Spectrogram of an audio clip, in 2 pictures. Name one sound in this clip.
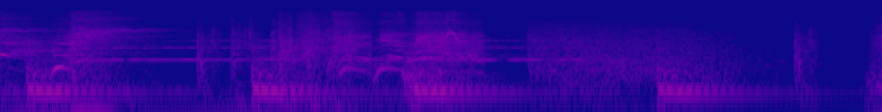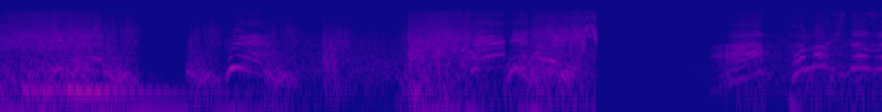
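Sword slashes and hits ring out in an arcade fighting game.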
